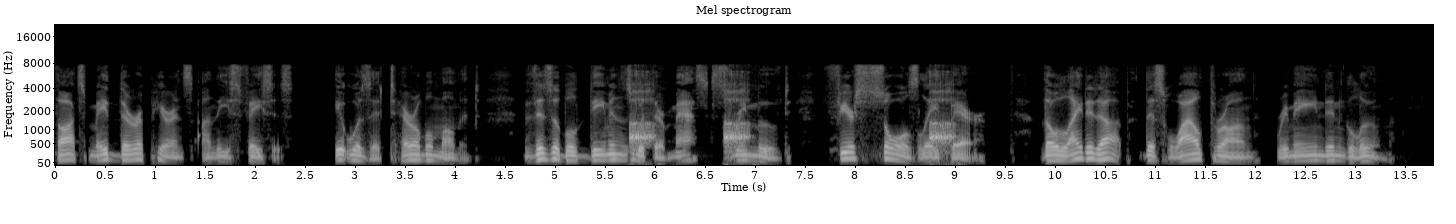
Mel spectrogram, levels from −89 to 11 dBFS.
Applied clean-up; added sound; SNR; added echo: classical method spectral subtraction.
